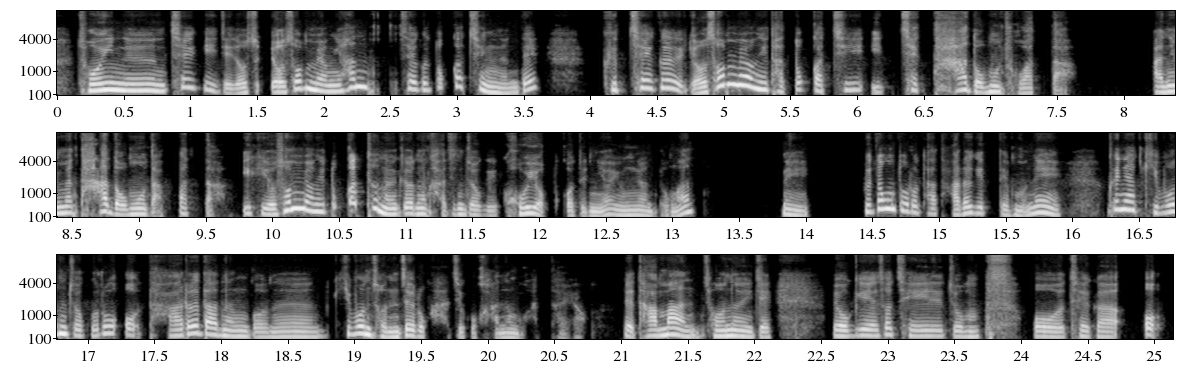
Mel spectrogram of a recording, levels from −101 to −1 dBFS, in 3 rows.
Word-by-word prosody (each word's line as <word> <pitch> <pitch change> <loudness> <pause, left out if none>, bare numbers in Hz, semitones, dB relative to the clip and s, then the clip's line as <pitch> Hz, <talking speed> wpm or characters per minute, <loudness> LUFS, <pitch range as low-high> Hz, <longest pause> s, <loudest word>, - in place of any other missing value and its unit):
저희는 215 -2 +6
책이 300 -5 -5
이제 160 -10 -5
여섯 150 +3 -3
여섯 170 +11 +3
명이 200 -7 +5
1 315 +9 +3 0.2
책을 245 -4 -2
똑같이 320 -4 -4
읽는데 165 - +1 0.5
그 230 -1 -1
책을 285 -5 0
6 165 - +3
명이 350 -11 +7
다 180 - -7
똑같이 230 +1 -5
이 160 0 -8
책 220 -2 -6
다 230 +2 -2
"너무 175 -1 +2
좋았다." 150 -2 -10 0.6
아니면 185 +4 +3
다 245 - 0
"너무 170 -3 +2
나빴다." 190 -3 -10
이렇게 185 -2 -4
6 160 - +4
명이 295 -8 +7
똑같은 270 - +1
의견을 175 +1 +2
가진 165 -1 -5
적이 140 -4 -5
거의 190 0 +2
없거든요 125 -3 -4
6 145 - -1
년 140 -3 -2
동안. 215 - -3 0.7
네 150 -6 -1 0.4
그 235 - -3
정도로 310 -8 +3
다 170 -4 -9
다르기 190 +5 -2
때문에 165 +6 -1 0.3
그냥 310 -1 +3
기본적으로 220 +1 +1
어 195 - -3
다르다는 185 -4 +1
거는 150 +1 -3
기본 230 +4 +4
전제로 155 -1 0
가지고 140 -2 -14
가는 130 0 -7
것 - - -12 0.2
같아요. - - -24 0.4
네 - - +1
다만 180 0 +2
저는 175 -1 +2
이제 150 0 -3 0.5
여기에서 180 +3 +1
제일 170 -3 -4
좀 155 -1 -4 0.4
어 155 -2 0
제가 155 -1 -4 0.2
어 - - +3
185 Hz, 310 characters per minute, -21 LUFS, 160-230 Hz, 0.7 s, 명이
